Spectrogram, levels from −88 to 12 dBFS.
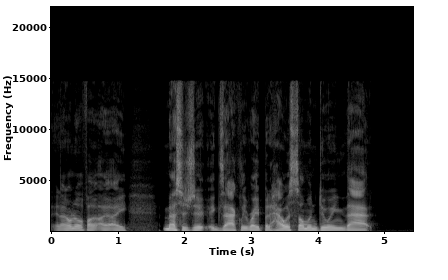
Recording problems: none

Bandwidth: 14.5 kHz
